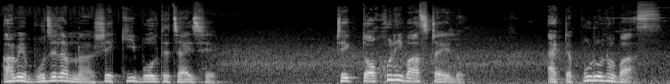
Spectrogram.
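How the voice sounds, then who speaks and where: A man's voice: mid-range voice, lively intonation, takes it slowly, a little mellow, slight background noise. A man narrates a scripted first-person horror story.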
